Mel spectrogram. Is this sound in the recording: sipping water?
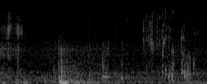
yes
